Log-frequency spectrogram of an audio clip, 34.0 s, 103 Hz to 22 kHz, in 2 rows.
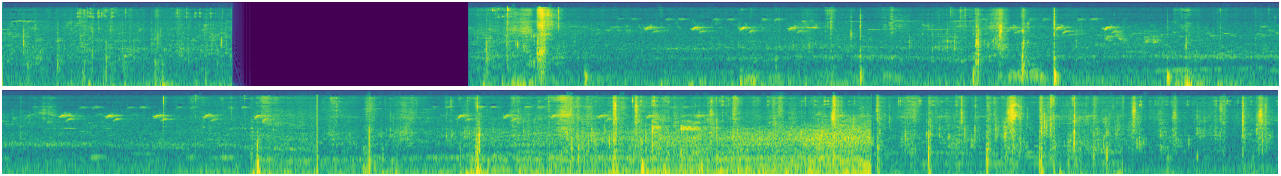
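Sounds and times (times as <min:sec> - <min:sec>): footsteps on a trail: 0:00.0 - 0:03.1, 0:06.2 - 0:08.2, 0:10.5 - 0:16.4, 0:19.6 - 0:34.0.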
